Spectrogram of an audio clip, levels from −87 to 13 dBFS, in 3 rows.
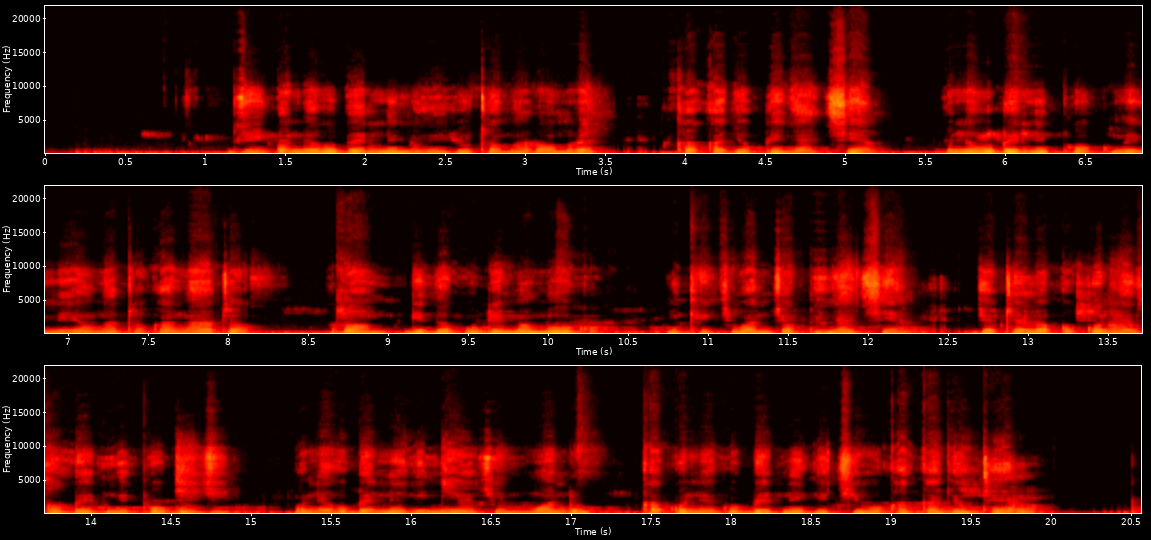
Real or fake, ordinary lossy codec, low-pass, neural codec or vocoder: fake; none; none; codec, 44.1 kHz, 7.8 kbps, Pupu-Codec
